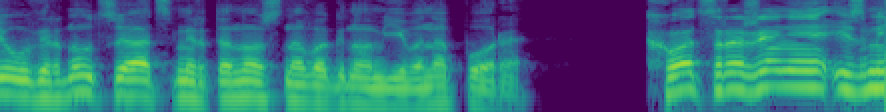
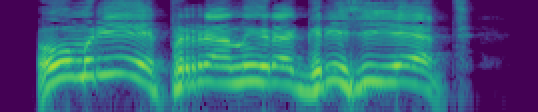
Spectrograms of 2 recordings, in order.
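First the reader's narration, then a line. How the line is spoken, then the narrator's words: Shouted. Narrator (Russian): крикнул полурослик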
